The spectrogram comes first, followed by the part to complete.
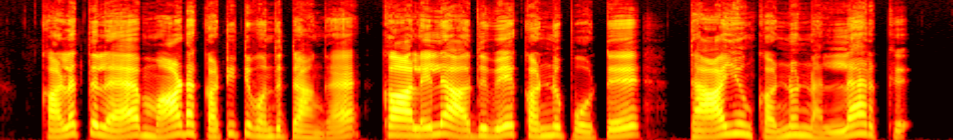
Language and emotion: Tamil, surprised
